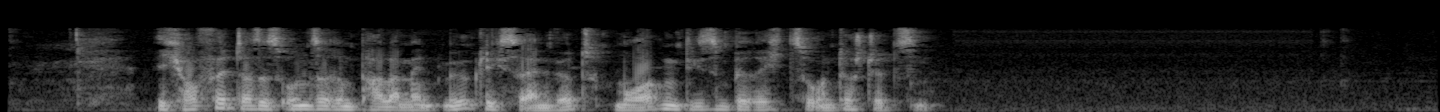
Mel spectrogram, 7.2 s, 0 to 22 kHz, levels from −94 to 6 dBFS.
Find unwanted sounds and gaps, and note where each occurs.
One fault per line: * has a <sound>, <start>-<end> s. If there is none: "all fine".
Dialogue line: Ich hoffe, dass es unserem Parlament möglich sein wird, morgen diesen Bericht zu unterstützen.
all fine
